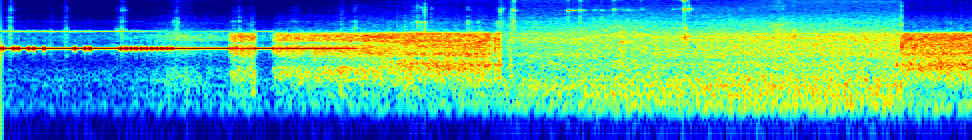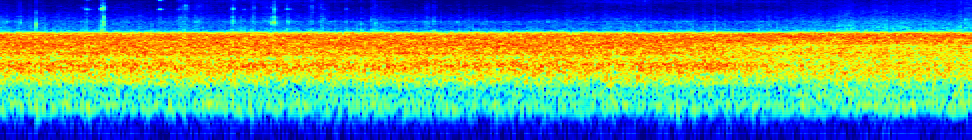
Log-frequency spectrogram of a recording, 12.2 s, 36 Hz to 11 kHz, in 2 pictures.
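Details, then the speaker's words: Yaesu FT-817ND ham radio on a random wire antenna while camping: after switching from a clean-sounding antenna, a loud, steady hiss buries any signal and the noise floor is unusable. Fans are suspected as the source; not confirmed. "it's so noisy, it's not even usable. So initially, I'm not even going to bother testing this. I won't hear it. This would not be usable with this much noise."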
